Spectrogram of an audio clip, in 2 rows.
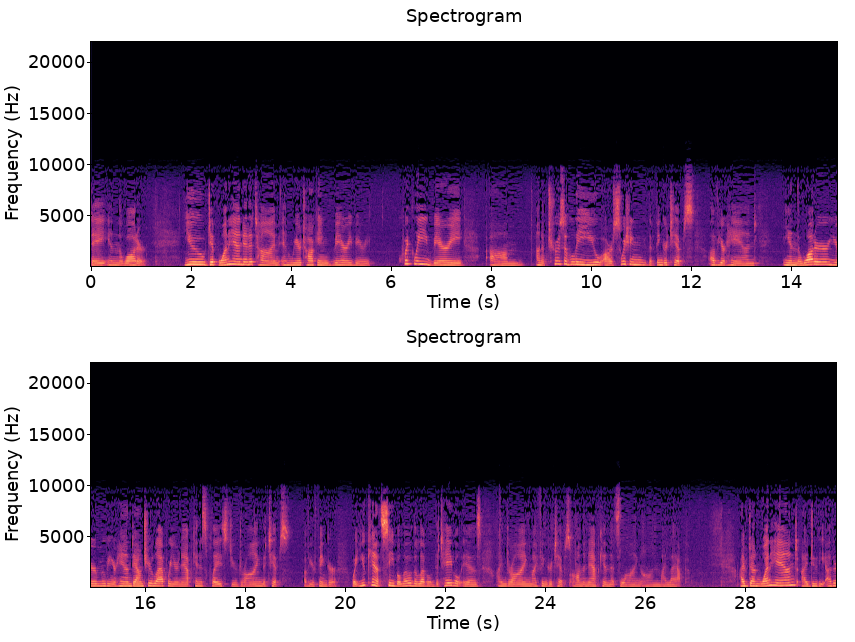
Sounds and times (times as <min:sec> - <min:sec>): Speech: 0:00.0 - 0:01.1, 0:01.9 - 0:05.6, 0:06.2 - 0:26.9, 0:27.9 - 0:29.8
Inside, small room: 0:00.0 - 0:29.8.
